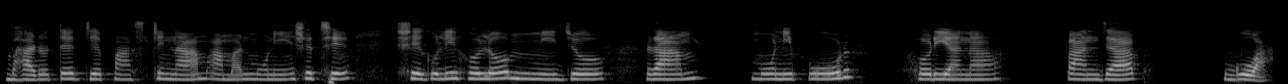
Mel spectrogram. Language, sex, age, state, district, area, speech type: Bengali, female, 45-60, West Bengal, North 24 Parganas, rural, spontaneous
